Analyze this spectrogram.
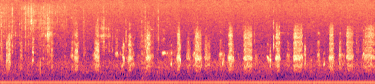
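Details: Hunting decoy red-legged partridge uttering repeated harsh, slightly ringing chuck notes in uneven clusters, roughly one prominent note per second, with a constant low background hum.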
